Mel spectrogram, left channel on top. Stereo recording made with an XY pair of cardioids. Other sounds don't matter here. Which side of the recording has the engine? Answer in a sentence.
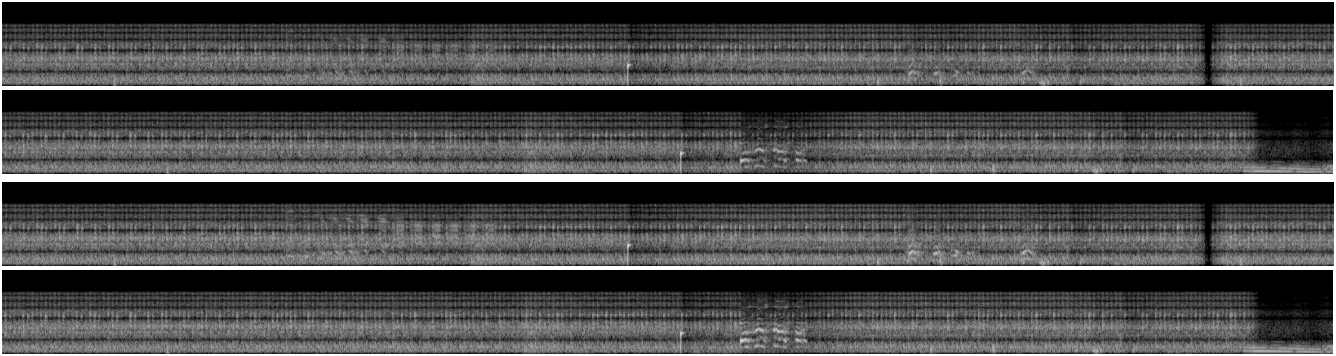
In this clip you hear the engine in the centre.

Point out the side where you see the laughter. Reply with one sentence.
You can hear the laughter on the right.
